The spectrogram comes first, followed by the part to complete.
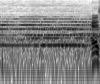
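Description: Horns sounding steadily: several held tones at different pitches at once, over a low background hum of noise.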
